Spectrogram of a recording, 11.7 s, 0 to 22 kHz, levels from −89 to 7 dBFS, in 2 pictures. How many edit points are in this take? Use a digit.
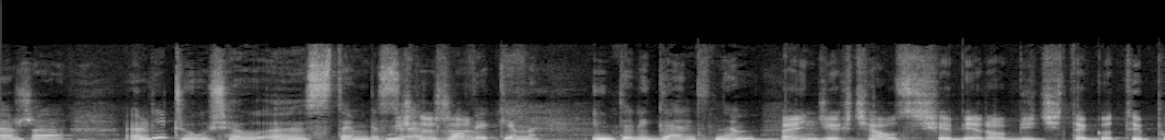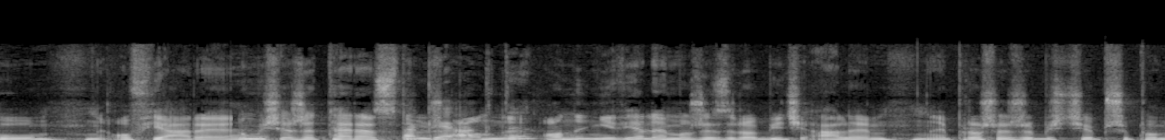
2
